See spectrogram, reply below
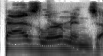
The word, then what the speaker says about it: Baz Luhrmann: Baz Luhrmann's Elvis.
